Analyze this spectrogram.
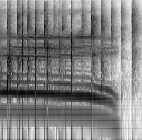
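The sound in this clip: Two hosts trade an elaborate handshake of many quick, crisp hand slaps and claps in a fast, uneven rhythm. A sustained vocal tone runs underneath and drops in pitch near the end.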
